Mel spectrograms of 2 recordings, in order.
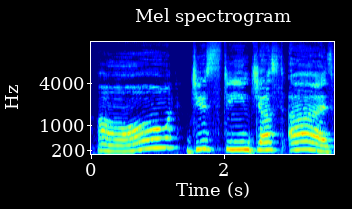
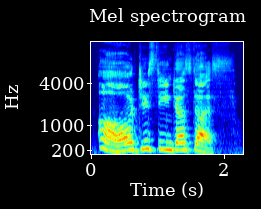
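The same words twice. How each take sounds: First: Higher, louder, sing-song snooty voice; mock gasp. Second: Much louder, higher snooty squeal; mock shriek. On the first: Streamer mocking a rude commenter's name, snooty gasp. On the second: Streamer mocking the commenter's name again, squealing louder.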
